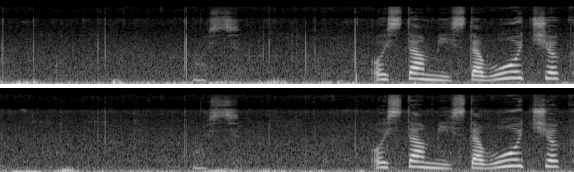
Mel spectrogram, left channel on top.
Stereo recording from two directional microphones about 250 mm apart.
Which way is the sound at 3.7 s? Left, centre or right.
Centre.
